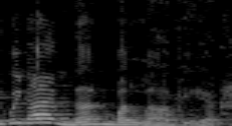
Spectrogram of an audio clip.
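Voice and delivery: normal talking voice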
